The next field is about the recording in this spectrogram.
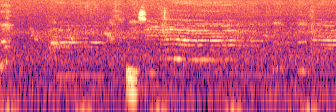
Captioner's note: baby crying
